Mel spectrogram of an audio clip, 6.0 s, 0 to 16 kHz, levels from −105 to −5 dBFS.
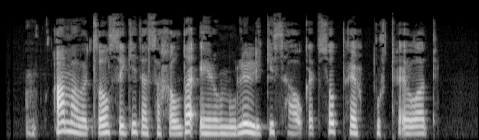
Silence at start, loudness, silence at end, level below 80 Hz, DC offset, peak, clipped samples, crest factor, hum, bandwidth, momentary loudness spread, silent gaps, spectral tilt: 0.35 s; -25 LUFS; 0.65 s; -74 dBFS; under 0.1%; -2 dBFS; under 0.1%; 24 dB; none; 10.5 kHz; 11 LU; none; -6 dB/octave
